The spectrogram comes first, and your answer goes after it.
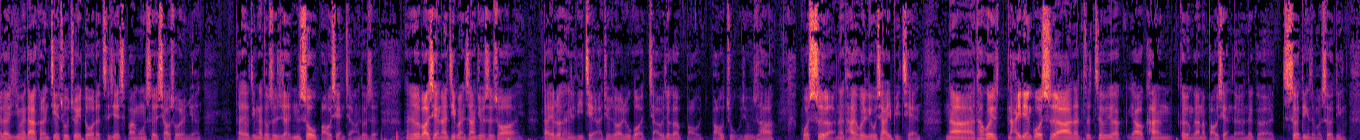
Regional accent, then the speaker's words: China; moved away; 我们中国人

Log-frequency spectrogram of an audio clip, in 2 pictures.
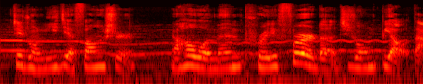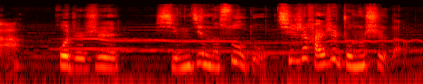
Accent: China; 新型的，新时代的中国人

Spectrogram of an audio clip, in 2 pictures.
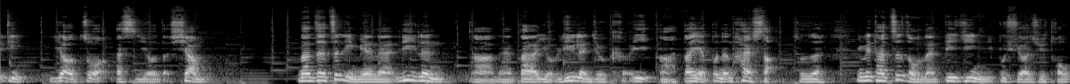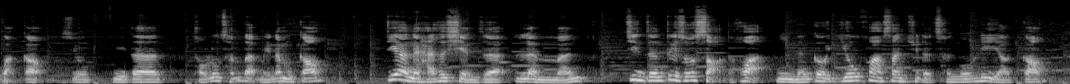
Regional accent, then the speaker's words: southern China, China; 我是南方人，我普通话确实不好

